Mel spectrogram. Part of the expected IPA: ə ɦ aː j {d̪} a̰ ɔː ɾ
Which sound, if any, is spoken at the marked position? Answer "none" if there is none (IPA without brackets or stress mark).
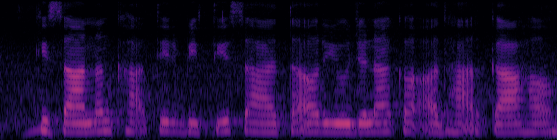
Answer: t̪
